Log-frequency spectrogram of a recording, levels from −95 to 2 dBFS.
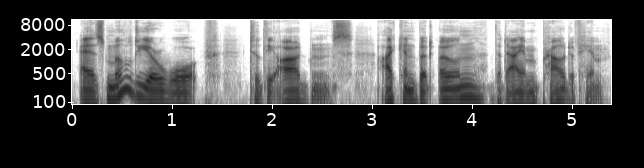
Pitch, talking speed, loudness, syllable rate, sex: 100 Hz, 165 wpm, -20 LUFS, 4.1 syllables/s, male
